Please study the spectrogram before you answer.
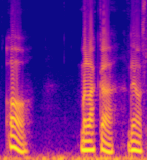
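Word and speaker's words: Melaka: Then she's like, "Oh, because in Malaysia it's spelled M E L A K." So Malaka, right?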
